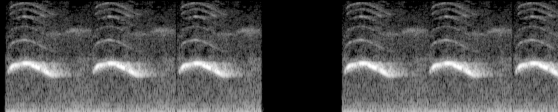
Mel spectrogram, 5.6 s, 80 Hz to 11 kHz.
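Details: Chinese hwamei singing melodiously, a clean recording without added effects: loud slurred whistles rising then falling, repeated about every 0.8 seconds in two bursts of three, split by a short silent gap.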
